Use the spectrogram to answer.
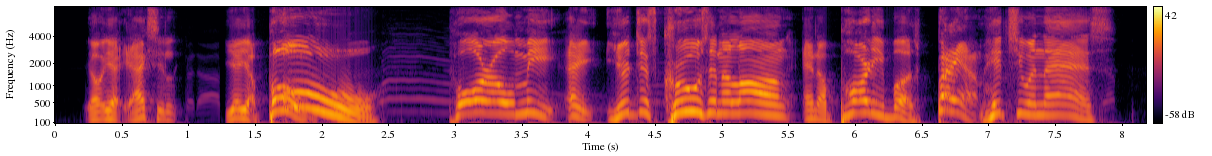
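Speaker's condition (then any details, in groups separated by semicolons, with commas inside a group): No condition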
